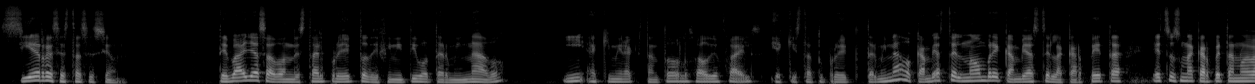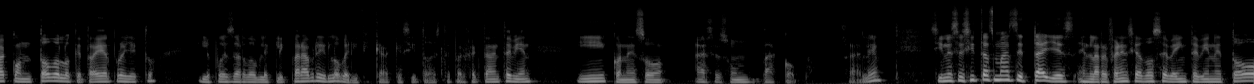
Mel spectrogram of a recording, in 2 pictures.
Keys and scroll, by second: 20.0 shift+super+w.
